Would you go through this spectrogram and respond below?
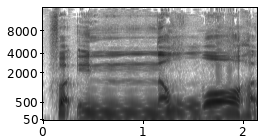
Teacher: نون مشدد پہ غنہ ضروری ہے. لفظ اللہ کو موٹا ادا کریں گے، پہلے زبر ہے، مد اصلی ہے.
